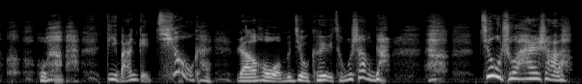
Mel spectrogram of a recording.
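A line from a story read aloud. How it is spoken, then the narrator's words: Panting. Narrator (Chinese): 白铁工气喘吁吁地说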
